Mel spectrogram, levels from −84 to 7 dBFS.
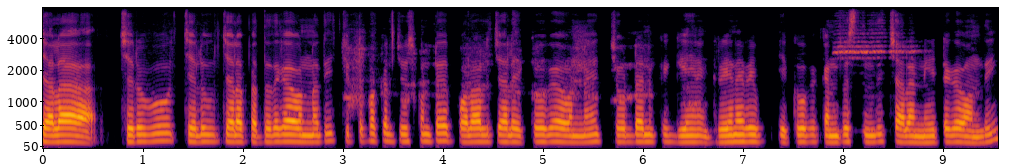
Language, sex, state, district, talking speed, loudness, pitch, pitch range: Telugu, male, Andhra Pradesh, Srikakulam, 140 wpm, -18 LUFS, 145 Hz, 140-150 Hz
